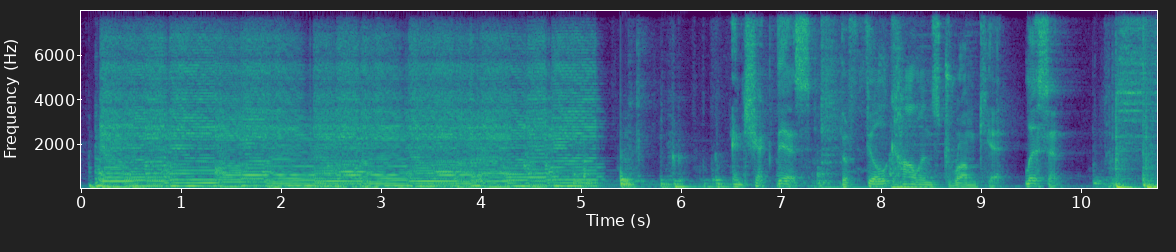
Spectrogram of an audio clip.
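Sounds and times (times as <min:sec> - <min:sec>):
electric guitar playing: 0:00.0 - 0:05.4
speech: 0:06.7 - 0:10.6.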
